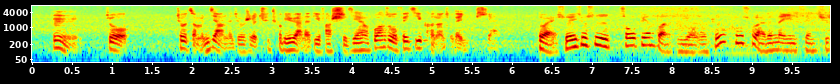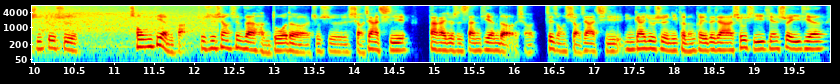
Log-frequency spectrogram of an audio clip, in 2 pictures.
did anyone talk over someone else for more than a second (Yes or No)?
No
